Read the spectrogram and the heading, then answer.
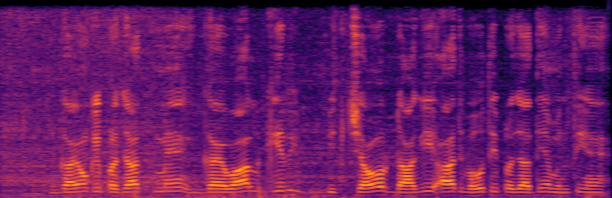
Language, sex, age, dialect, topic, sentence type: Hindi, male, 25-30, Marwari Dhudhari, agriculture, statement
